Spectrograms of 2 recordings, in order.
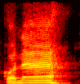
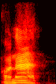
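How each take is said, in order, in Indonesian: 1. Kata ini berakhir dengan bunyi h yang lembut. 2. Kata ini berakhir dengan bunyi t yang jelas. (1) "agak susah kalau nyebut konah"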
